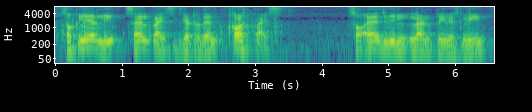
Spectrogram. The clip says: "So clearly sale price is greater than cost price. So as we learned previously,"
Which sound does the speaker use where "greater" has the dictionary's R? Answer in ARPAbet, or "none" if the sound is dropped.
none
